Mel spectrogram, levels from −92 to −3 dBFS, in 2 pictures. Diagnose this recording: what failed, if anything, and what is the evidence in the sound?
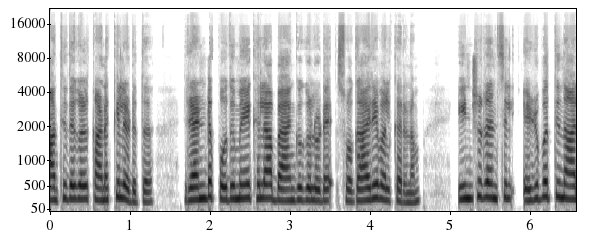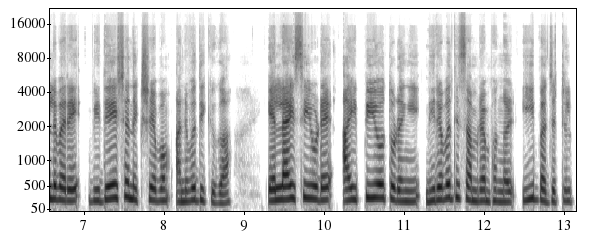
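Network stage, lost packets rebuilt from error correction: 0.67–0.69, 1.85–2.03, 3.83–3.85, 5.28–5.30, 7.44–7.46 and 9.78–9.92 s. The next packet's low-bitrate copy filled each hole, so nothing drops out but those spans turn rough and noisy. The spectrogram shows grainier, blurred detail, with an unbroken waveform.

Also network, short concealed packet loss: about 40 ms at 5.25–5.30 s never arrived in time. The decoder continued the preceding sound and then blended back, leaving a brief smear or wobble. On a spectrogram the harmonics hold flat or become a noise patch.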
